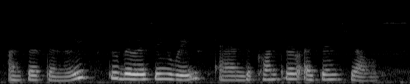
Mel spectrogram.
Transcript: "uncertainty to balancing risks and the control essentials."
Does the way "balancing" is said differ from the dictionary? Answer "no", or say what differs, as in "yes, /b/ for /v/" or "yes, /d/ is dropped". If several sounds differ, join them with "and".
yes, /n/ is dropped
